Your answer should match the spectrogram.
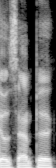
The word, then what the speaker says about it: Ozempic: So back to like the Ozempic. Is that how you pronounce it?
